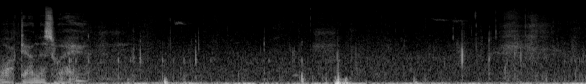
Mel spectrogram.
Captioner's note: footsteps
